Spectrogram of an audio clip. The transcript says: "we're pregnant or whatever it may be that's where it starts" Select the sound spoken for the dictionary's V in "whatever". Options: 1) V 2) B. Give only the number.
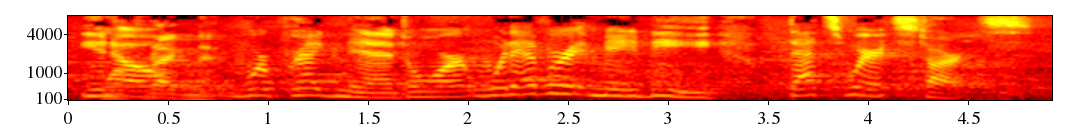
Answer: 1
